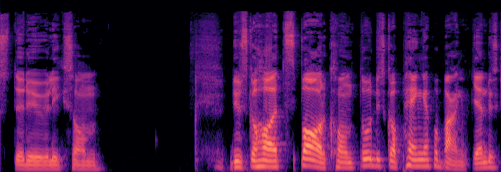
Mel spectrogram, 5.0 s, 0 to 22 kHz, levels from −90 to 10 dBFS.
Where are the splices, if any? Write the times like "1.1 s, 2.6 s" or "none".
none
